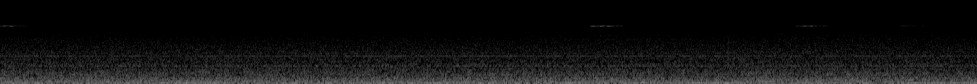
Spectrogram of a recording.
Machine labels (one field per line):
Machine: fan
